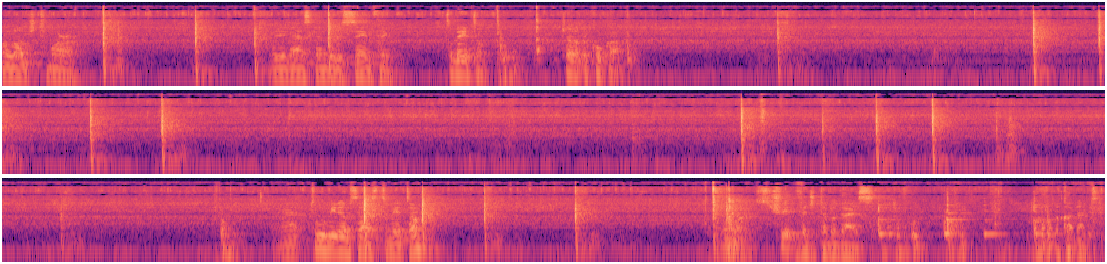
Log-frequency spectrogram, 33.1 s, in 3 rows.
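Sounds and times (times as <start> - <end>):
vegetables sizzling in a pot: 0.0 - 33.0
sharp kitchen knocks: 30.8 - 32.7.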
